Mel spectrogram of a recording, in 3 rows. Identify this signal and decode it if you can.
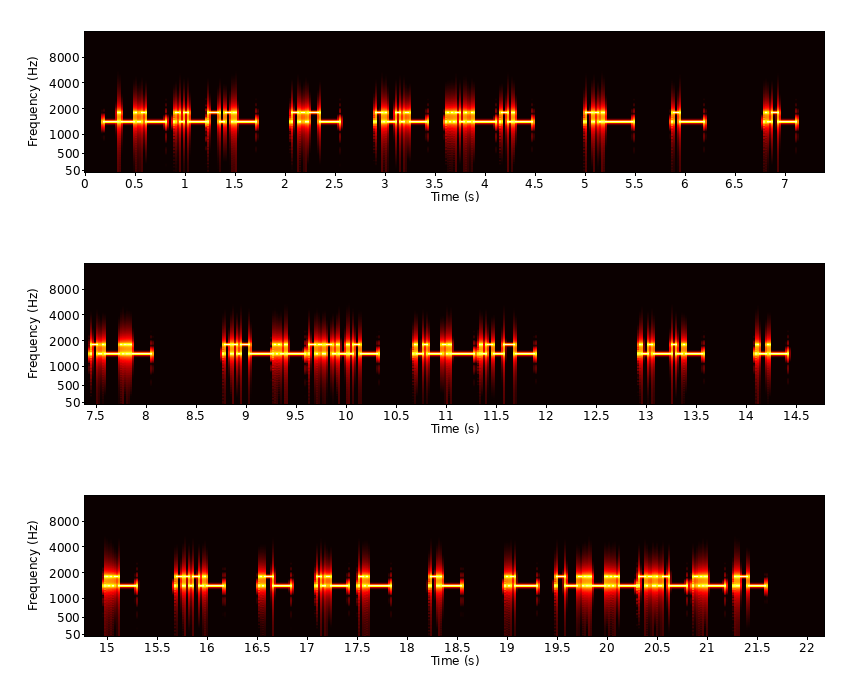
TTY/TDD text telephone tones (45.45 baud Baudot), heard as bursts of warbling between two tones, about 400 Hz shift, 1600 Hz centre. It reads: WITH THIS, MANY OF NAUGATUCKS NEIGHBORS ARE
